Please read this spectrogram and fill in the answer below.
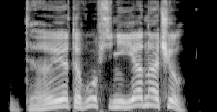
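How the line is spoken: Exclaiming. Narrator (Russian): воскликнул я

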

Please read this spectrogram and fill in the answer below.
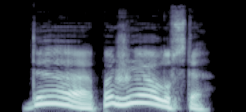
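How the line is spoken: Joyful, smiling. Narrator (Russian): радостно заулыбалась Скарли

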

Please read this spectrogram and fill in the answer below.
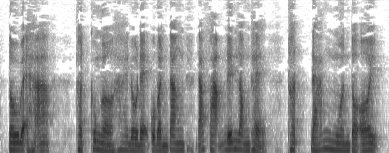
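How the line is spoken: Panicked trembling address. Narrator (Vietnamese): đường tăng cũng hoảng cuống cả lên, run run tâu

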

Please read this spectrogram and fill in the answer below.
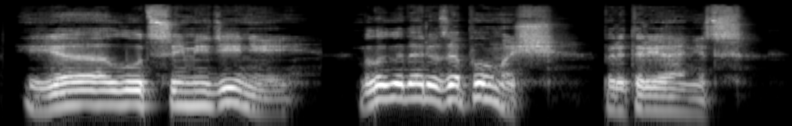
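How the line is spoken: Calm. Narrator (Russian): спокойно сказал

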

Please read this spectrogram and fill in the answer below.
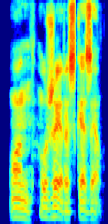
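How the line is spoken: Colonel's calm reply. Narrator (Russian): спокойно ответил полковник

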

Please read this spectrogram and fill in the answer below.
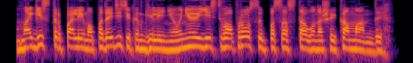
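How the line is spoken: Growling. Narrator (Russian): рыкнул Анхайлик

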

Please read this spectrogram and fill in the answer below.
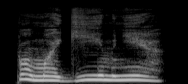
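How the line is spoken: Witch's hoarse rasp. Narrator (Russian): прохрипела ведьма

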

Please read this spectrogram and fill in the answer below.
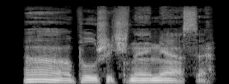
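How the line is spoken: Mocking drawl. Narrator (Russian): с насмешкой протянул светловолосый гаденыш

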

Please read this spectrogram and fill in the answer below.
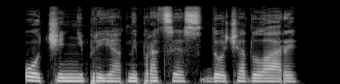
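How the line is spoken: Hissing. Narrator (Russian): шипели пролетающие вокруг полосы

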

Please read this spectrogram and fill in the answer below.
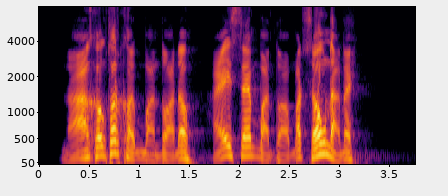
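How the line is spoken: Furious roar. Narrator (Vietnamese): Chộp mãi không bắt được Tiểu Tây Thi, Huyết Ma Bảo Chủ nổi giận gầm lên

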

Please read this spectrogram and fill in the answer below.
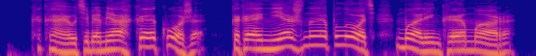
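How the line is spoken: Lazy purring. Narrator (Russian): лениво мурлыкала

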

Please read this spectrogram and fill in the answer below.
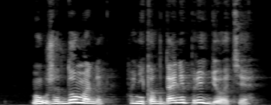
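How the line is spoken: Grumbling. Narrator (Russian): проворчал Чернозвезд

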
